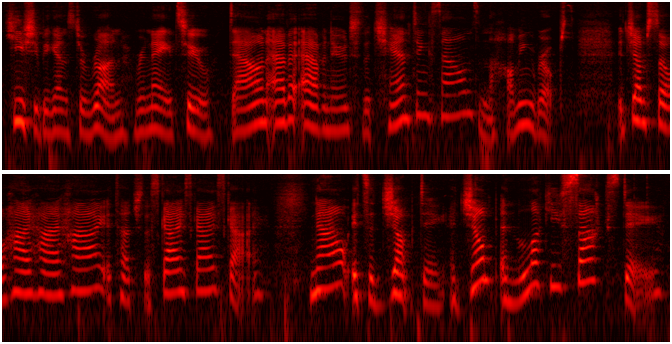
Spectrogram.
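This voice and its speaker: A woman reading a children's picture book aloud in an expressive way, turning sing-song on chants. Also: mid-range voice, a little slow, slight background noise. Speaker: storybook reader.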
